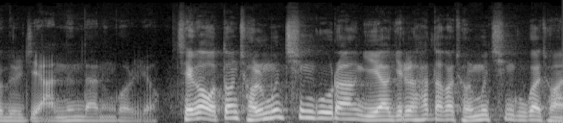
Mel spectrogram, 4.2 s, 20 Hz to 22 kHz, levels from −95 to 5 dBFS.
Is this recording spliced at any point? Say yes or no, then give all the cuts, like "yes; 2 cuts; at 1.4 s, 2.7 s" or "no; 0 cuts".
yes; 1 cut; at 1.2 s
